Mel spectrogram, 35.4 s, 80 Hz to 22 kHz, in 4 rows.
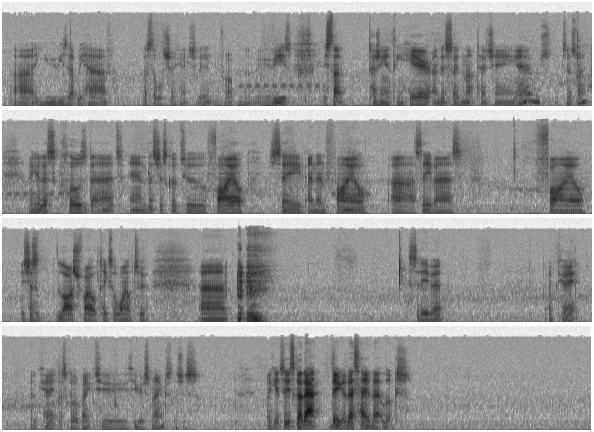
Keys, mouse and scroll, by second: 4.5 space, 4.7 click, 5.3 space, 8.1 space, 9.1 space, 27.9 alt+Tab, 29.0-33.8 alt+drag, 33.8-34.4 scroll down 1, 34.5 scroll up 1.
